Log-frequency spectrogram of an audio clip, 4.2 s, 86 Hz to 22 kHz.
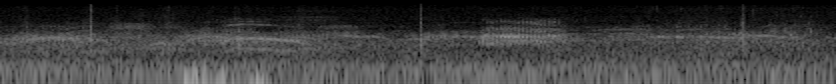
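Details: One Caspian gull, recorded on 9 March 2016, calling in harsh, wailing notes, with a louder, longer cry midway through, over faint low thumps and background noise.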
